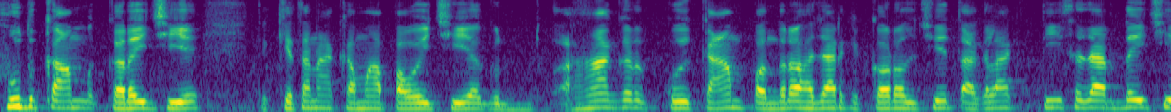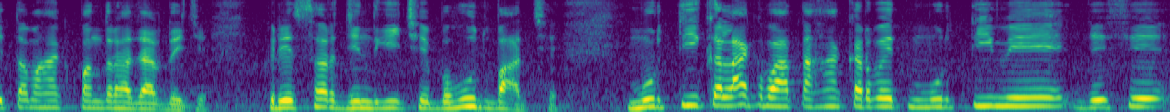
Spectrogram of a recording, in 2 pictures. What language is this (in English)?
Maithili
